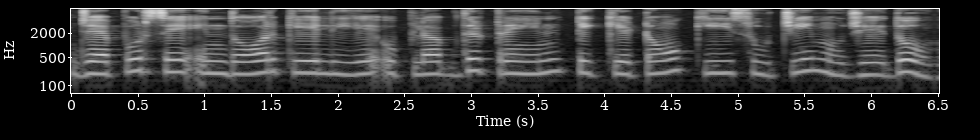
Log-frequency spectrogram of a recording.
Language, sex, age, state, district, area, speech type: Hindi, female, 45-60, Rajasthan, Jaipur, urban, read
